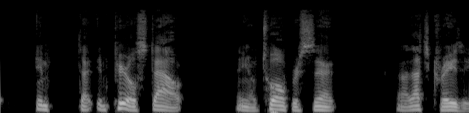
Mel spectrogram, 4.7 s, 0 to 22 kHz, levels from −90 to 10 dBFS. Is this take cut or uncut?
uncut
